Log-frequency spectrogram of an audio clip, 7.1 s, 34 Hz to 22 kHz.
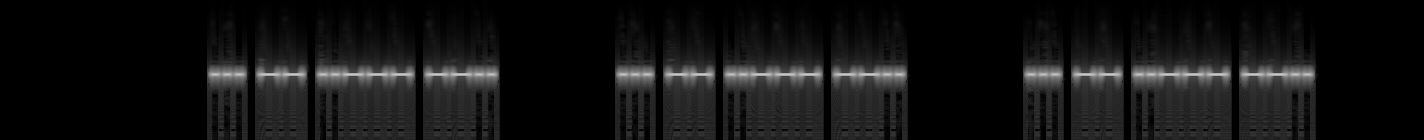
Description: Morse code, heard as a keyed tone, about 40 wpm, 700 Hz. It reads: SM2Z SM2Z SM2Z
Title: DXCC-100 Call Signs - 4 Characters - Repeated 3x - 40wpm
